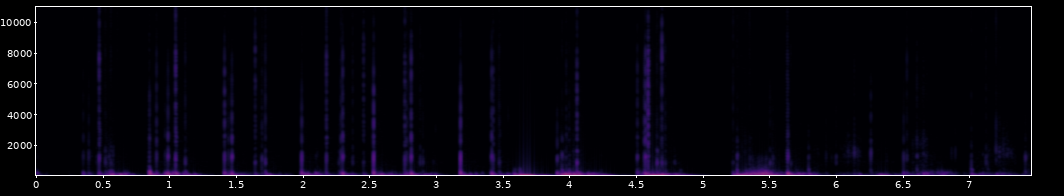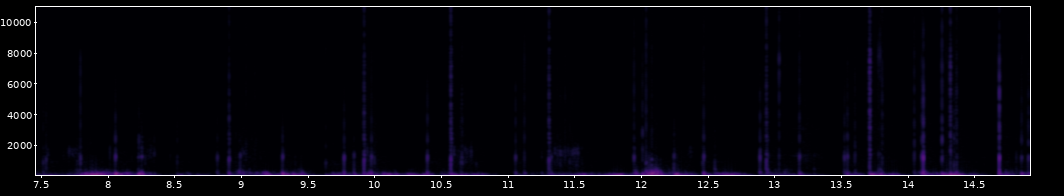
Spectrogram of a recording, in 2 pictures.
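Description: Long jeweled nails tap and scratch blue and teal acrylic heart gems covering a round microphone head. Dense, irregular soft thuds and scratchy rubs are heard, deep and muffled with almost no bright content, each dying out quickly.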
